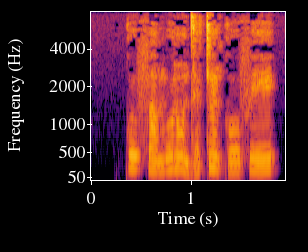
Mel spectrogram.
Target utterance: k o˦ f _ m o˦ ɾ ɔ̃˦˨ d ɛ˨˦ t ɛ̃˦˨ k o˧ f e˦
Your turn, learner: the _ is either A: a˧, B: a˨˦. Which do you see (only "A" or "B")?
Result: A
